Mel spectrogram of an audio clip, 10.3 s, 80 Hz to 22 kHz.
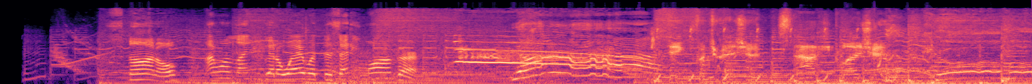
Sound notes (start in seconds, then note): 4.4 Jibanyan yells; 4.4 both yell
